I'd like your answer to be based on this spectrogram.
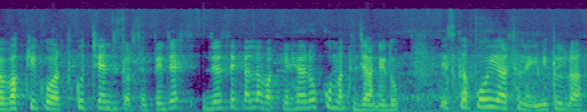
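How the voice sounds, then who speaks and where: A woman teacher giving a grammar lesson, speaking slowly and repeating key words with frequent filler sounds. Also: a little high. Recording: dull lo-fi sound with faint noise.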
